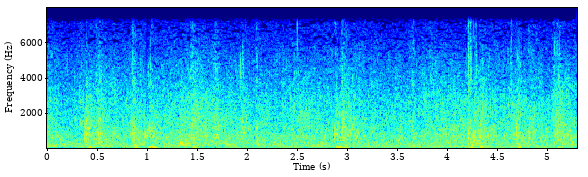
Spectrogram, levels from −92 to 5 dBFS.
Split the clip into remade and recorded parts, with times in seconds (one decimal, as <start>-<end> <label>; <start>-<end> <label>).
0.0-5.3 recorded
